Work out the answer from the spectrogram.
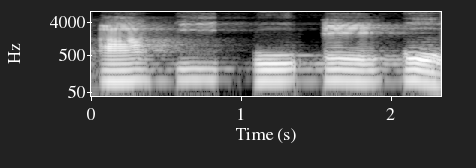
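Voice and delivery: clearly articulated "A, I, U, E, O"; vowel drill. Shown as a demonstration. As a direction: sound out each vowel "A, I, U, E, O" crisply. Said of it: "artikulasi yang jelas". (latihan vokal "A, I, U, E, O" dengan artikulasi jelas)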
